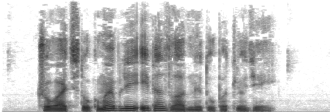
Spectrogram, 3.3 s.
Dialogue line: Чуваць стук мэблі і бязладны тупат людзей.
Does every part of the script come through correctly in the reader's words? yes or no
yes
